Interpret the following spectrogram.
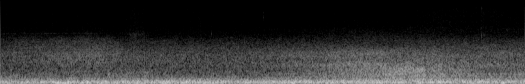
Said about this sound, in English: it's a Dassault Falcon 9X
